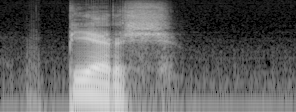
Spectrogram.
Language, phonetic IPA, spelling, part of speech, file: Polish, [pʲjɛrʲɕ], pierś, noun, Pl-pierś.ogg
